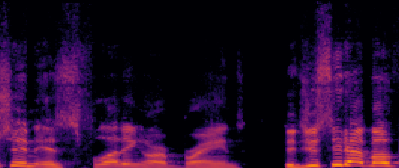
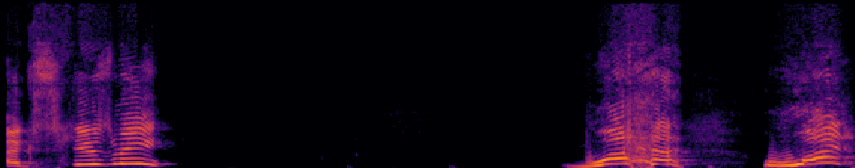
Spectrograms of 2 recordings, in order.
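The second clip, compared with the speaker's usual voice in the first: high-pitched, stunned disbelief, long gaps between; acted shock, each word a higher-pitched yelp; aghast; 10 semitones higher, much slower than usual. Client meeting his public defender, hammed-up high aghast disbelief.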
